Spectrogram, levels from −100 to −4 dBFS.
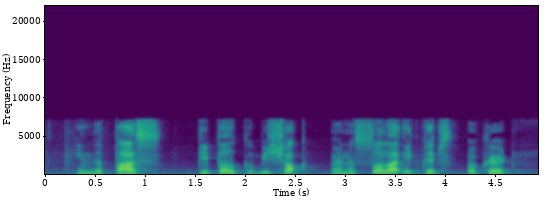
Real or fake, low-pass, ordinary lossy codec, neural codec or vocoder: fake; 7.2 kHz; MP3, 64 kbps; codec, 16 kHz, 16 kbps, FunCodec, trained on LibriTTS, 50 frames a second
